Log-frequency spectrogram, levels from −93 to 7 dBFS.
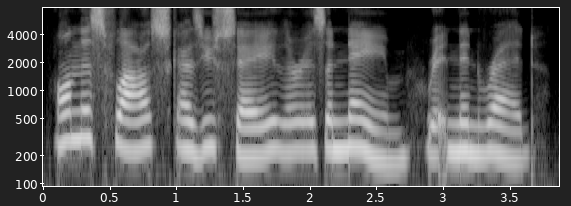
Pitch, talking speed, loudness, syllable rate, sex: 225 Hz, 200 wpm, -17 LUFS, 4.3 syllables/s, female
